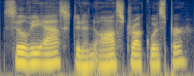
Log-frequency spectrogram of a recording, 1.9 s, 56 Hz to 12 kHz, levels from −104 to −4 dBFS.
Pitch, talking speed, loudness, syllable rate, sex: 135 Hz, 185 wpm, -18 LUFS, 6.0 syllables/s, male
